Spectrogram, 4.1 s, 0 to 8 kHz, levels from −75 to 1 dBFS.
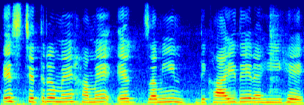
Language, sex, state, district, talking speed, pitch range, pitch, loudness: Hindi, female, Madhya Pradesh, Bhopal, 150 wpm, 245-275 Hz, 260 Hz, -16 LUFS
